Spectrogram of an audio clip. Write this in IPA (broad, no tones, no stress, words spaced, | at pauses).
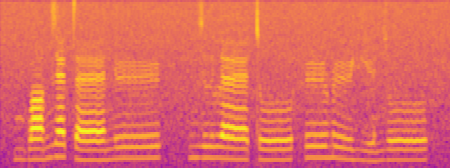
mbɑnzæ t̪æːnøː | nzɯlæːtoːhøː ɳøːvʲønzoː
